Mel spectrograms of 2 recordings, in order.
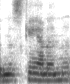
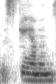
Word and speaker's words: Niskanen: So soon that will just be the Niskanen, and that's how you say it, Niskanen Center.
